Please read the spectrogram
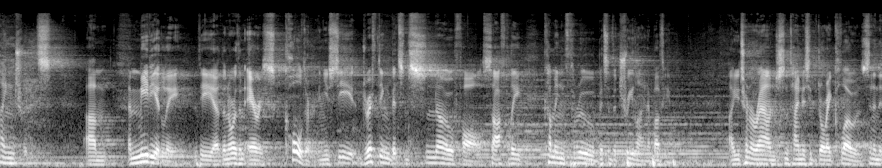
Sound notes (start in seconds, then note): none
